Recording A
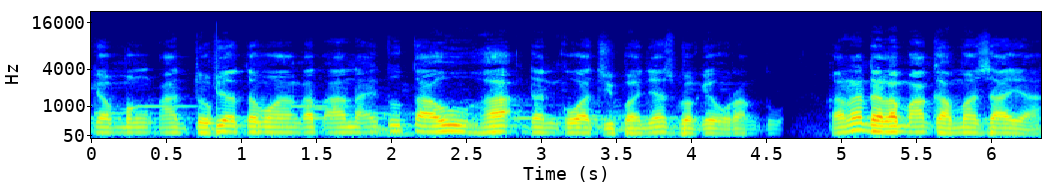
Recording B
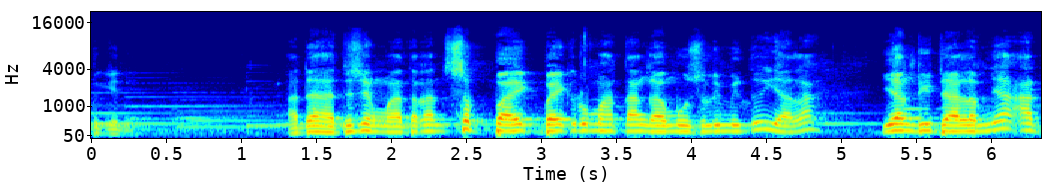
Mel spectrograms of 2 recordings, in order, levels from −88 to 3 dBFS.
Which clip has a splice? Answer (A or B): A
